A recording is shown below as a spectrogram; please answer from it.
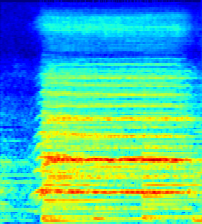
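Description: Children's choir singing, coming in after a brief pause about half a second in and holding a sustained chord.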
